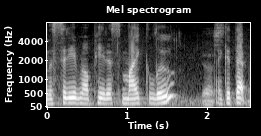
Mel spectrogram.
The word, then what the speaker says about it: Luu: We have from the city of Milpitas, Mike Liu. Yes. I get that pronounced right?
